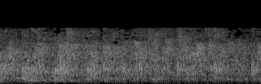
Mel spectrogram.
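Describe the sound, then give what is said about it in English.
An audience claps steadily, a dense, crackling wash of many hands that holds at an even, moderate loudness for a few seconds without pause or speech. “you can clap if you want”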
